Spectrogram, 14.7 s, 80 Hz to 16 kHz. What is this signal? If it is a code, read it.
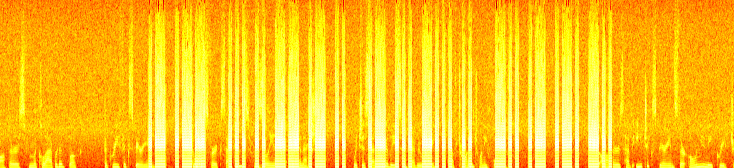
Morse code (Persian alphabet), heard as a buzzer, machine-sent, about 18 wpm, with speech in English. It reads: او سیمای اسبی دارد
